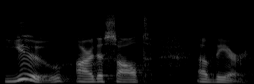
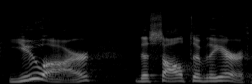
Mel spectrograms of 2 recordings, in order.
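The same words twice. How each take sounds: First: "You are the salt" spoken very slowly, "of the earth" sinking much softer; slow quiet affirmation. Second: "You" lifted and pushed, then "the salt of the earth" firm; stress on YOU. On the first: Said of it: "you say that again". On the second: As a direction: point at yourself on "You" in "You are the salt of the earth". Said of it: "you look in the mirror and you say that again". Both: Shown as a demonstration.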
